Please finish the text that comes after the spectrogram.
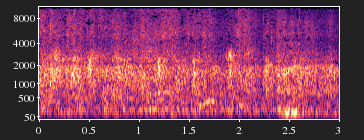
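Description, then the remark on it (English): A crowd applauds steadily, a dense wash of many hands clapping at once with no pauses, holding an even, fairly loud level for the full three seconds. “Round of applause.”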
